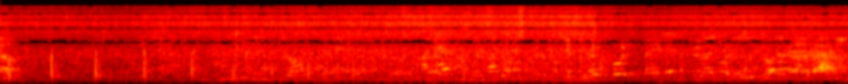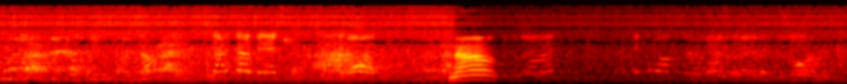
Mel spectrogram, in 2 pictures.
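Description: Men talk at a distance outdoors.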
